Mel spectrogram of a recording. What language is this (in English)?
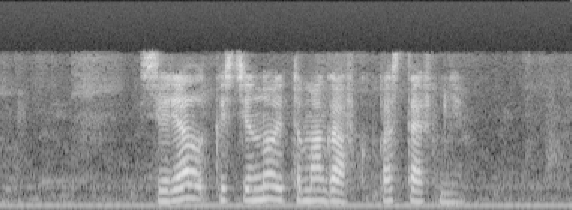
Russian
